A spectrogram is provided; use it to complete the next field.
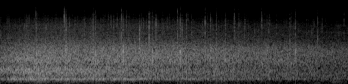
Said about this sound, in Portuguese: Então, com a salva de palmas bem bonita para os redentoristas aí. Mais bonito ainda, salva de palmas.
